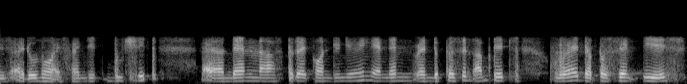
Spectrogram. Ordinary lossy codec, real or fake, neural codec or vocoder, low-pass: Opus, 16 kbps; fake; codec, 16 kHz in and 24 kHz out, 1.1 kbps, FireRedTTS-2 codec; 3.6 kHz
